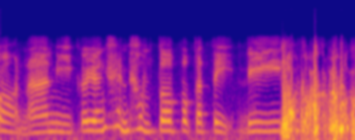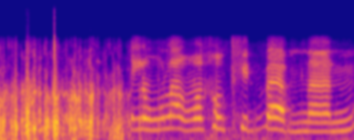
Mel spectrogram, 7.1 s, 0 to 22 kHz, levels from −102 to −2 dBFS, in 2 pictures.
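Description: From 2.79 to 4.88 s, a codec payload misread, consistent with octet-aligned AMR frames parsed as bandwidth-efficient, replaces the AMR-WB speech with garbled, warbling noise.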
